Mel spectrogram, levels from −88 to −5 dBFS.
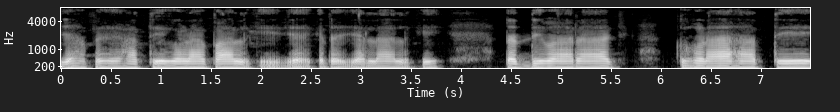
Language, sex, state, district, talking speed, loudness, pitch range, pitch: Hindi, male, Chhattisgarh, Kabirdham, 110 wpm, -19 LUFS, 105-110 Hz, 110 Hz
